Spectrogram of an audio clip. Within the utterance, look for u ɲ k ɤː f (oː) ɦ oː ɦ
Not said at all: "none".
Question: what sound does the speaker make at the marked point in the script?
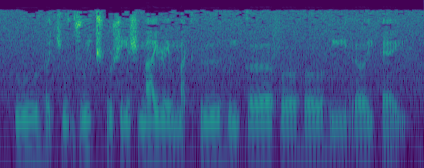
oː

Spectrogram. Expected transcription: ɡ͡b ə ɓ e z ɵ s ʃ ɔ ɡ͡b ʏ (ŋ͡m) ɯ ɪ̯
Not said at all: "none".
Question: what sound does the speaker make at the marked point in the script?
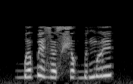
ŋ͡m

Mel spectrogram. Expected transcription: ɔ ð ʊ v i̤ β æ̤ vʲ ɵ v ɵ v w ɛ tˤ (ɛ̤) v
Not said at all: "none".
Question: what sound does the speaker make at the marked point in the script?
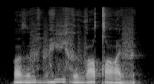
ɛ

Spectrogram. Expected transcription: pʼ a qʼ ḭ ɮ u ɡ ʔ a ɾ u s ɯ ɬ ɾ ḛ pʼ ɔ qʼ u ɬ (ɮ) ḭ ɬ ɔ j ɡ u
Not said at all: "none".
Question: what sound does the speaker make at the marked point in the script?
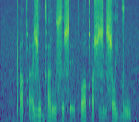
ɮ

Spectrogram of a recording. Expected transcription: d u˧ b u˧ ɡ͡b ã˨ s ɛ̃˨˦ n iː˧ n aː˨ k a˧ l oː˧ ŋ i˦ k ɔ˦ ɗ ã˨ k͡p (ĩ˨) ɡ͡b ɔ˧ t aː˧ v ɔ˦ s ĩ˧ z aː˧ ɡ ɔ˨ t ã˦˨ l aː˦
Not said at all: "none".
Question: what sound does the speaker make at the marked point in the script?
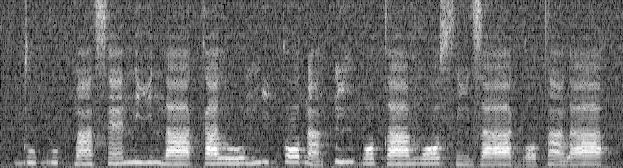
ĩ˦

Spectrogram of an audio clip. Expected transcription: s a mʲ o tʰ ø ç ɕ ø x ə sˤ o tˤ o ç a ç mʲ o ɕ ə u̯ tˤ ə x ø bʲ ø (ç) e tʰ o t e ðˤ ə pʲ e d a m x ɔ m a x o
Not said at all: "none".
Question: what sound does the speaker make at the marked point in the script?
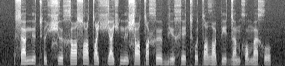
x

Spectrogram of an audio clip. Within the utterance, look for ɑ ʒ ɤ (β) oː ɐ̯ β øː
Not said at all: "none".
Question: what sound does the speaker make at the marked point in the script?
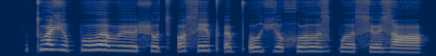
p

